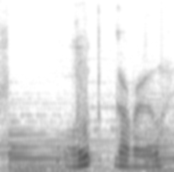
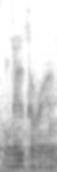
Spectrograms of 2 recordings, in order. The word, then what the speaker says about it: loup-garou: When the Acadians were exiled from France, they brought the legend of the Loop Guru, pronounced Lugaru, sorry, to Nova Scotia and later on Louisiana.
